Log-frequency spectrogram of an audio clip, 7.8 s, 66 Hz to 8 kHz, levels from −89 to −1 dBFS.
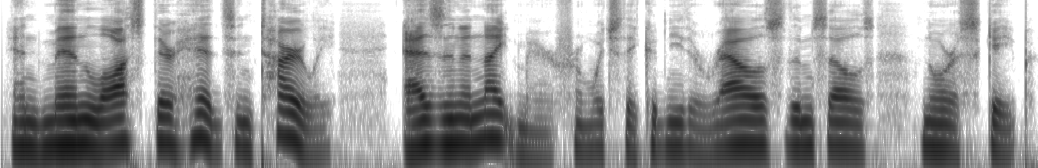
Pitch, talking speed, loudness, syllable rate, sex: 120 Hz, 145 wpm, -18 LUFS, 4.4 syllables/s, male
